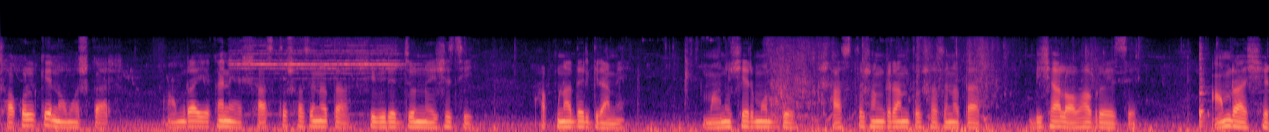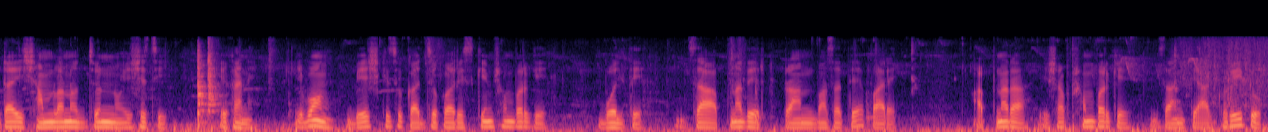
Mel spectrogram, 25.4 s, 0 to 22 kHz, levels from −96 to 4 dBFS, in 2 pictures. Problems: constant background noise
